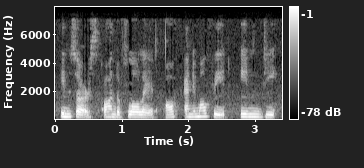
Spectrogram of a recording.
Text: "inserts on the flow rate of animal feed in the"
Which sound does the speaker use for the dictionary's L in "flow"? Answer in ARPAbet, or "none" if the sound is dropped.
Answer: L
